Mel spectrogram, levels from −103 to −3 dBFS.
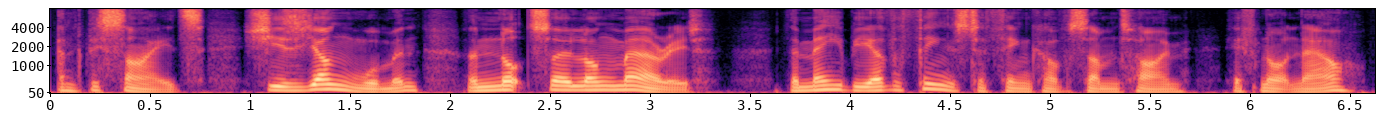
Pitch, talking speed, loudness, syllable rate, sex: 115 Hz, 215 wpm, -18 LUFS, 5.3 syllables/s, male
